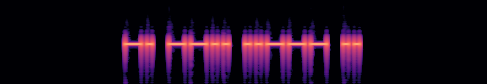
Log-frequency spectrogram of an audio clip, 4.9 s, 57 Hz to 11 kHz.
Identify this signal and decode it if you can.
Morse code, heard as a keyed tone, about 22 wpm, 700 Hz. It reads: NZ2I
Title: USA Call Signs - 4 Characters - Repeated 2x - 22wpm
